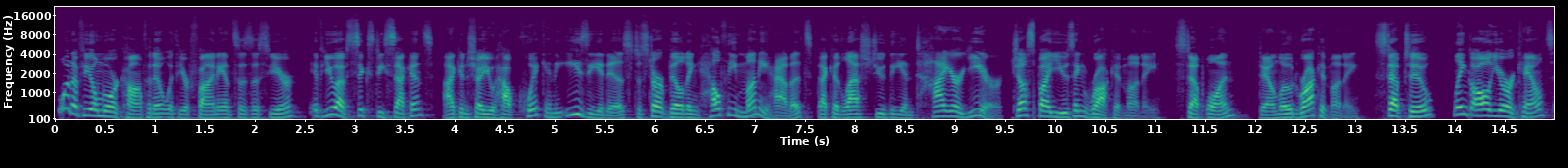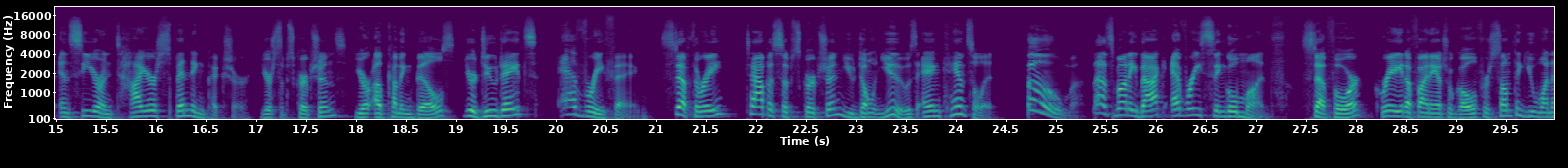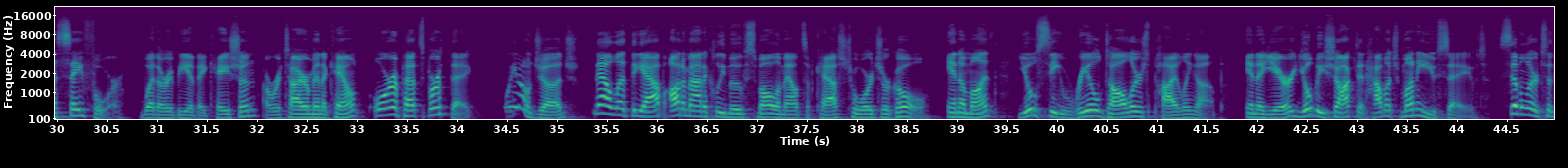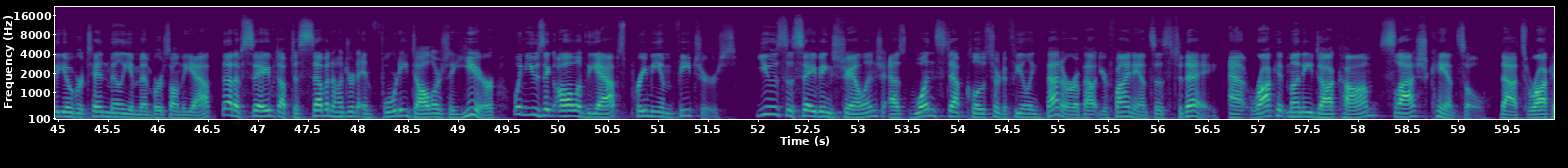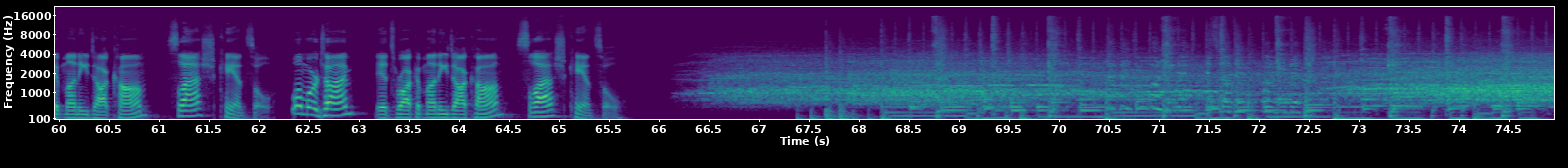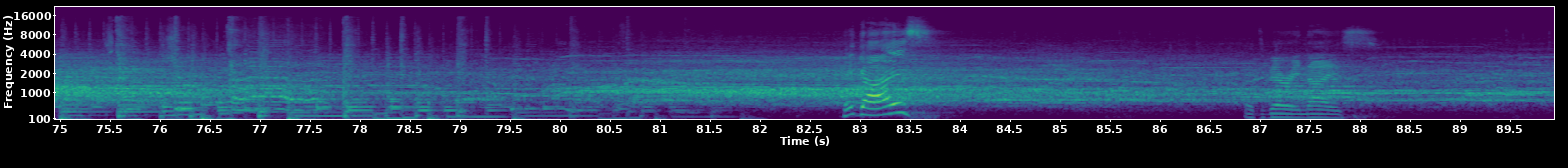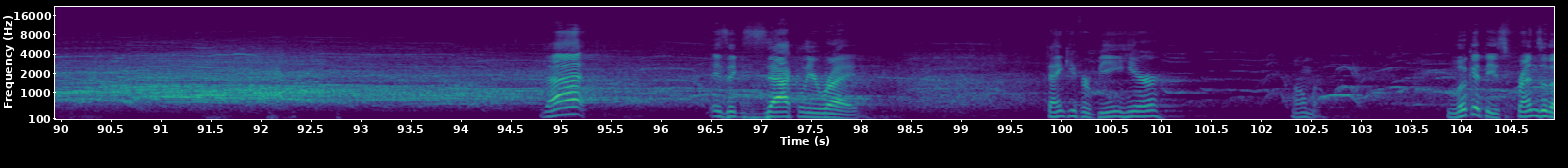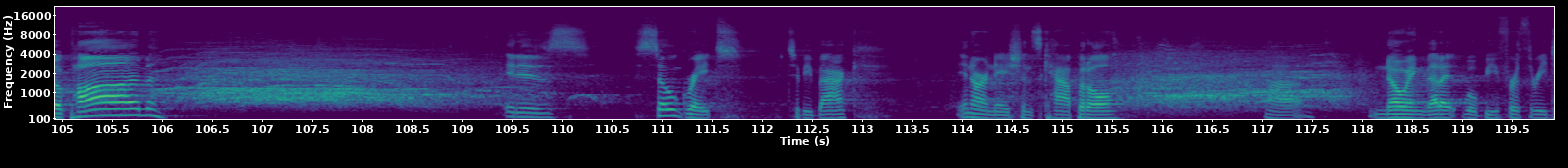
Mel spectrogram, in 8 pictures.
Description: There Will Be Flood (Live from DC!)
